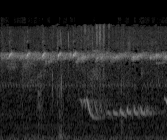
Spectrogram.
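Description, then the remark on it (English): A thin, wavering mosquito whine drifts in partway through as a mosquito flies at a man eating pizza, rising and dipping in pitch, over a steady high-pitched insect-like drone that runs throughout. No one speaks. “There's the mosquito. There's a mosquito.”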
